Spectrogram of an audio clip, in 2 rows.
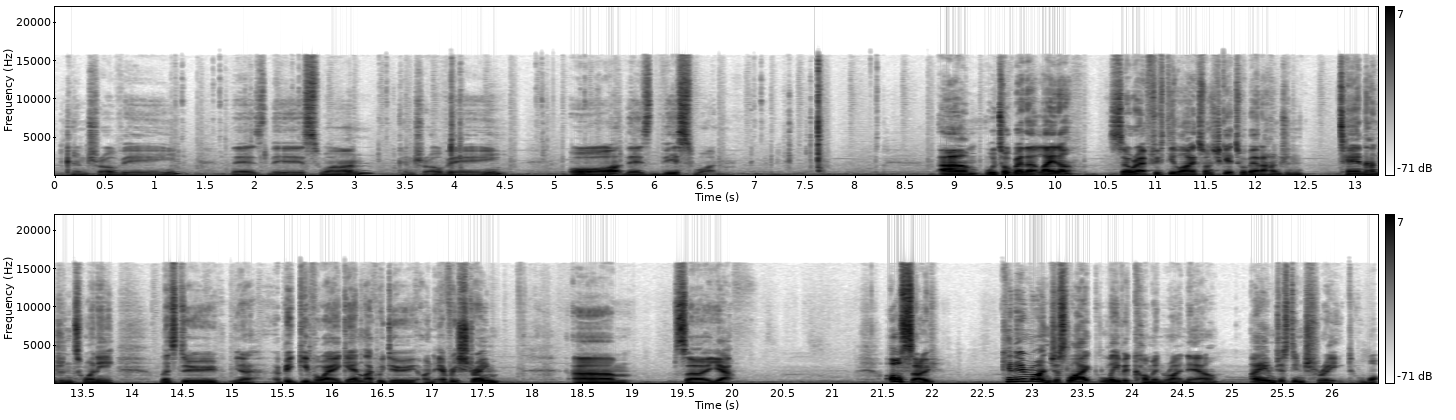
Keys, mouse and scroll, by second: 15.8 shift+middle click, 16.4 middle click.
